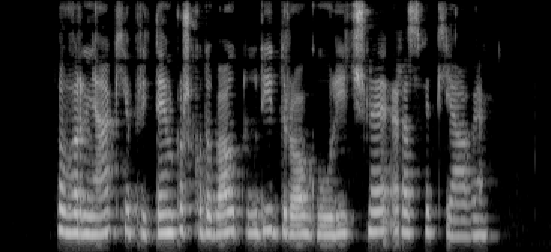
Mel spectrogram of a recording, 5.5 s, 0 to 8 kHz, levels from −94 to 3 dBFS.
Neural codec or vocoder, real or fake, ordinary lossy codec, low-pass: none; real; none; none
